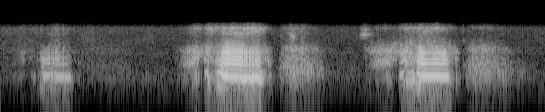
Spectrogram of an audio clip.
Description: This is what a snoring rhino sounds like, lmao :oD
